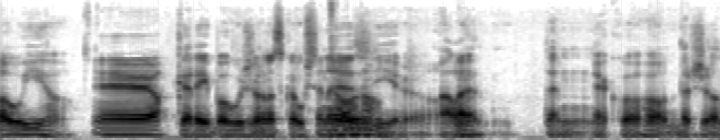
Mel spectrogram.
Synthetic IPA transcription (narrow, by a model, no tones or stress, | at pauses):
owɦiːɦo̰ | kt̪ɛɾejboɦuʒɛlnɛskauʃsɛnɛjɛzɟiːoʔa̰lɛ | t̪ɛnja̰kʰoɦo̰d̪r̩ʒɛ̰l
